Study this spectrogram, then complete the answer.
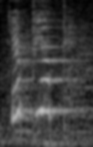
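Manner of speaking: squeaky little yip yip; high puppy yips. Pretend. Child reading a dog book, squeaky puppy yips.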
